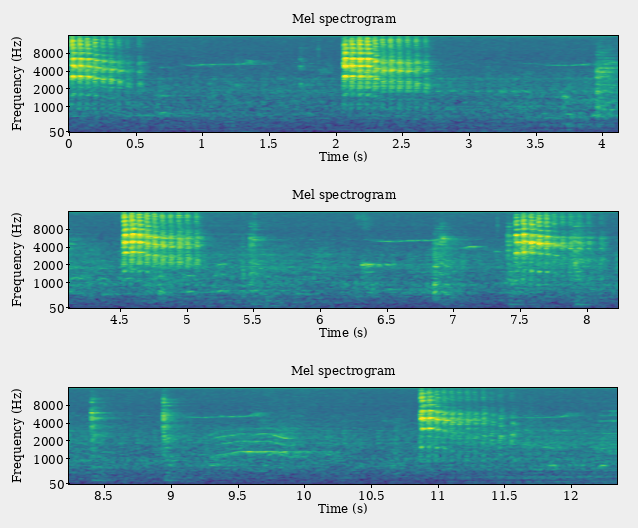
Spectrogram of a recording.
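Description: Black-rumped flameback woodpecker giving its loud, high rattling call five times, each a rapid run of notes lasting about half a second and falling in pitch. The calls come every two to three seconds, with faint chirps between them.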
